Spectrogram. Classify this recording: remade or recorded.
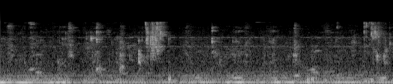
recorded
